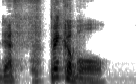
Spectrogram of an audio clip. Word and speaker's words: despicable: Because before Daffy Duck, the word was generally pronounced despicable. – Really? – But because of the way Daffy said despicable, they actually move that emphasis to the second syllable, interesting.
